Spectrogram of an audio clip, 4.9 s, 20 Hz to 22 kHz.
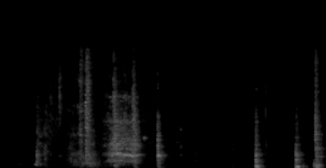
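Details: Breathy rushes of air, then a few sharp, quick pops in close succession: joint cavitation from a chiropractic adjustment targeting T1 (upper thoracic) in a man with two years of neck pain and left arm pain, on his second visit.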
